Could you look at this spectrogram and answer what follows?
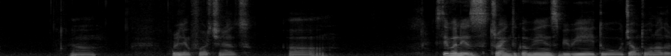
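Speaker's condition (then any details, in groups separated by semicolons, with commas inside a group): No condition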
